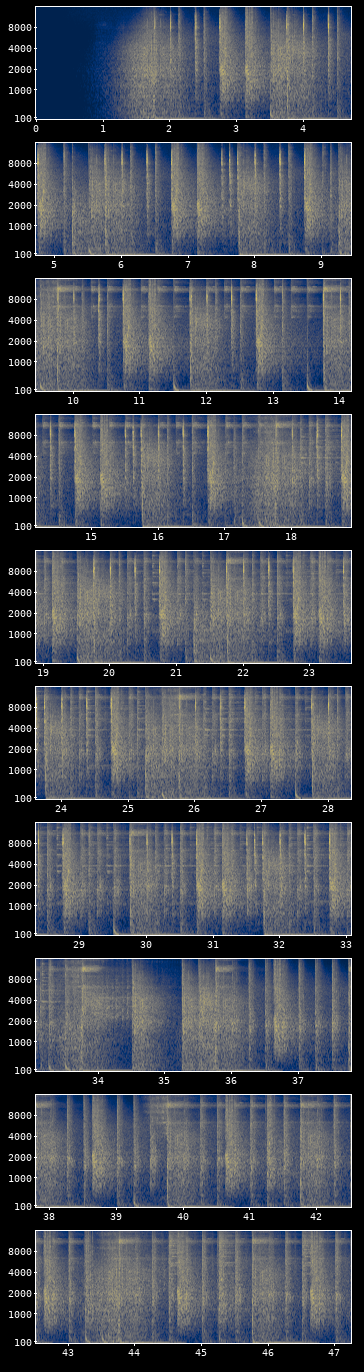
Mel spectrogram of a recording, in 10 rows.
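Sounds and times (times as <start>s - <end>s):
energetic background stomp percussion: 1.6s - 47.2s.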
